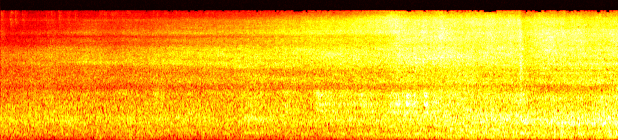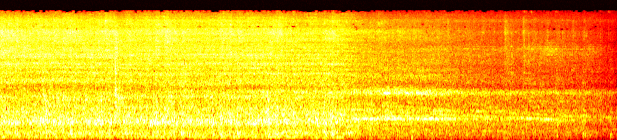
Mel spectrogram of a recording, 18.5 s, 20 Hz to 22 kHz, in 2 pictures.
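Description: EF210 electric locomotive and its train of Taki oil tank wagons passing close by: a rolling rumble of wheels on rail that builds as the locomotive approaches, is loudest as the tank cars go by, and fades as the end of the train passes, with a thin ringing tone in the last few seconds.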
